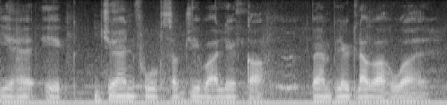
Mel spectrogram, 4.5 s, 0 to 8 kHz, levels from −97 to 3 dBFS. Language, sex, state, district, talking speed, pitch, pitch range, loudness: Hindi, male, Uttar Pradesh, Lalitpur, 145 wpm, 85 Hz, 80-85 Hz, -18 LUFS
